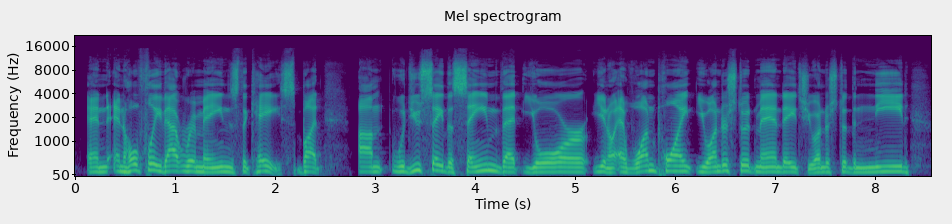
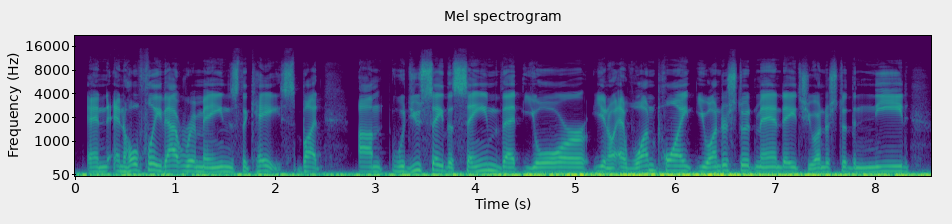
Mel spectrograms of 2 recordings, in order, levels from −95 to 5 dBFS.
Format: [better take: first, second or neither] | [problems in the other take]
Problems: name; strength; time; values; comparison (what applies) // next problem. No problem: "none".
first | low rumble; noticeable; throughout; 20 dB below the speech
